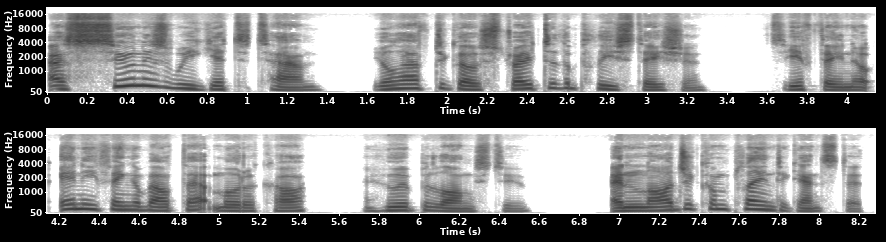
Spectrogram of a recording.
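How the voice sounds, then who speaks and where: A man voicing a practical male water rat who speaks firmly and briskly. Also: on the high side, very animated, a little mellow, no room sound, studio quality, voice pushed up. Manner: firm, brisk, exasperated.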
